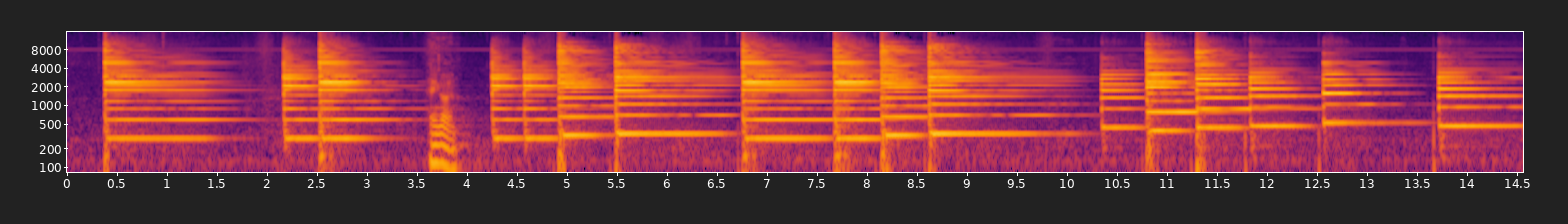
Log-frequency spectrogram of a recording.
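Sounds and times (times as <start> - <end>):
hymn melody in D minor: 0.4 - 14.5
speech: 3.6 - 4.0.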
